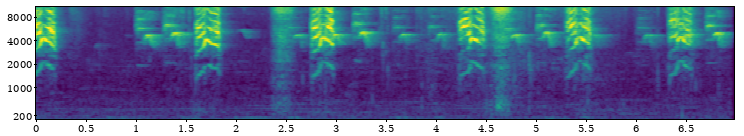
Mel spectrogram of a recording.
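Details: High, piercing song from an olive-backed sunbird going through moult: roughly nine rapid, shrill bursts with short whistled fragments between, over a soft background hiss.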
